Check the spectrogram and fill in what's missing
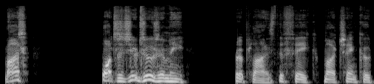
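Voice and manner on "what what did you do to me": higher, alarmed questioning; scared and demanding answers; fearful. Acted. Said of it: "The fear is still audible".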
